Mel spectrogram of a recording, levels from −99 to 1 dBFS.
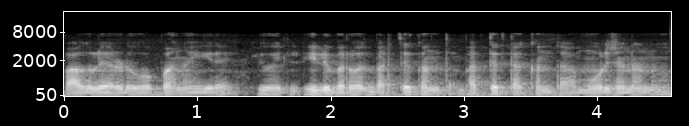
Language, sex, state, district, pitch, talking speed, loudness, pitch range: Kannada, male, Karnataka, Shimoga, 100 Hz, 130 wpm, -18 LUFS, 95-105 Hz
